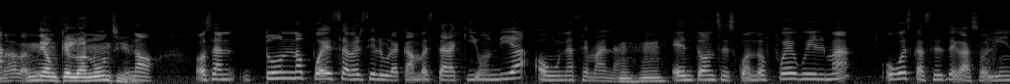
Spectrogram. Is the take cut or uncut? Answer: uncut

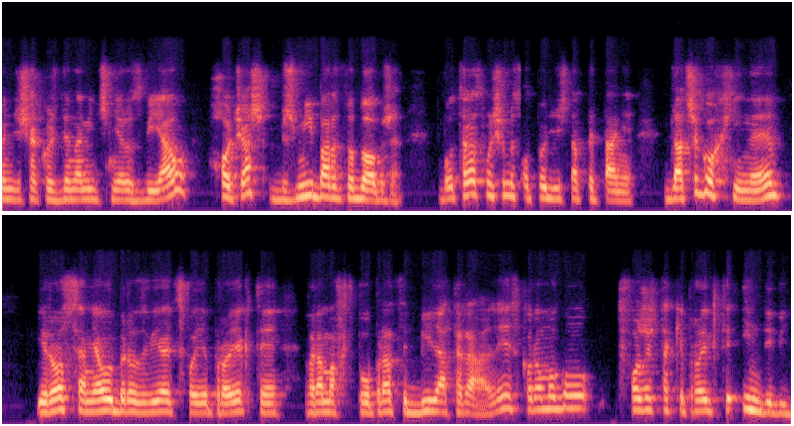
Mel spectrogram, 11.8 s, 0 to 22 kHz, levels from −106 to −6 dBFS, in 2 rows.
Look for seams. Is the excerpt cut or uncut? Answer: cut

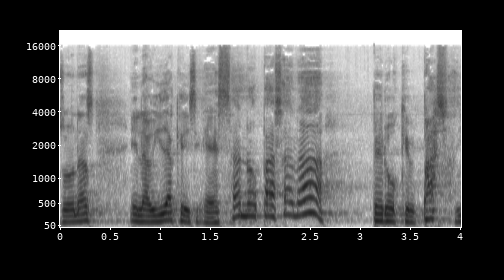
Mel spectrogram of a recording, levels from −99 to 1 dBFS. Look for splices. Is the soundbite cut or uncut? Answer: cut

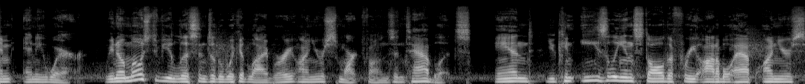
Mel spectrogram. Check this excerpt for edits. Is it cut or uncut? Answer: cut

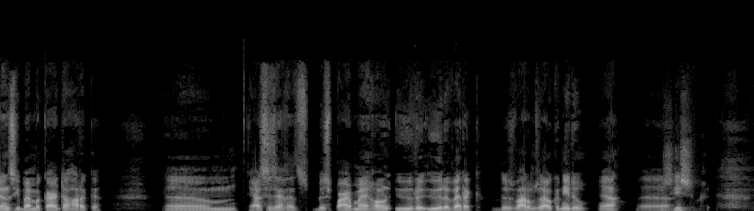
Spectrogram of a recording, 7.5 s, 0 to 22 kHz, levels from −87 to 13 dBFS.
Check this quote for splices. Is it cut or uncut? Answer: uncut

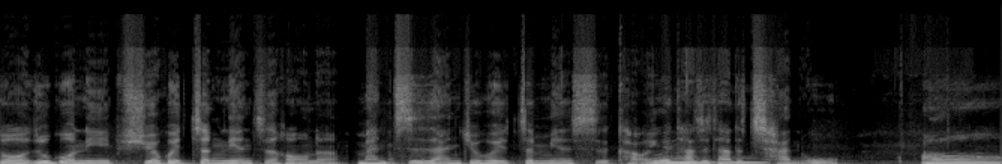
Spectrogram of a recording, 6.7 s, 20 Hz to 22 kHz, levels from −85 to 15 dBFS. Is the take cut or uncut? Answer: cut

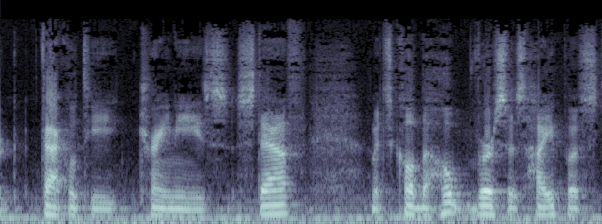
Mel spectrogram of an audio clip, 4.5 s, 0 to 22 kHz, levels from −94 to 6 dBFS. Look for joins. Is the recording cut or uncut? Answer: uncut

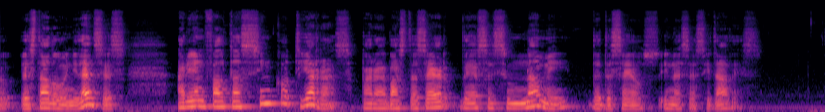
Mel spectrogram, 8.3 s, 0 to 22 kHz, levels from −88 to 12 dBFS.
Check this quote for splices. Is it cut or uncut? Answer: uncut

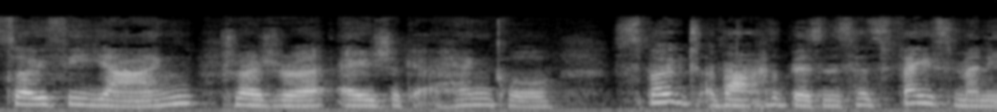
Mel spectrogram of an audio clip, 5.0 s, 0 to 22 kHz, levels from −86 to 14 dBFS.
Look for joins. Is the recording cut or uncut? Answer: cut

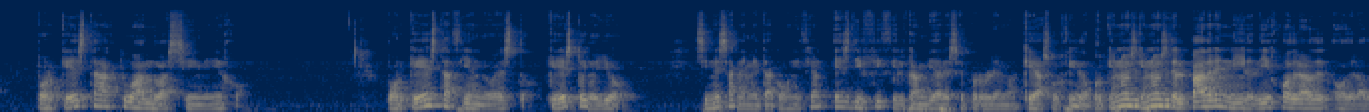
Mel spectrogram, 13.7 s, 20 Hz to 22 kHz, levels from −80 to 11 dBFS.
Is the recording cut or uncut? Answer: cut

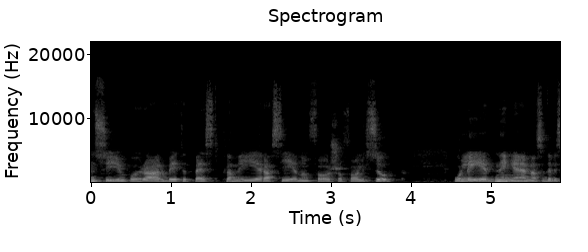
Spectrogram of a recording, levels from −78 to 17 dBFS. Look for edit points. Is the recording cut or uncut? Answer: uncut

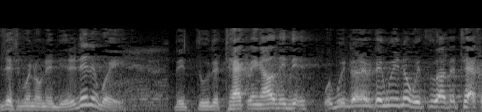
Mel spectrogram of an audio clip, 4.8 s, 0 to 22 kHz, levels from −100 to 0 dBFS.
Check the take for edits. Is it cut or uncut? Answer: cut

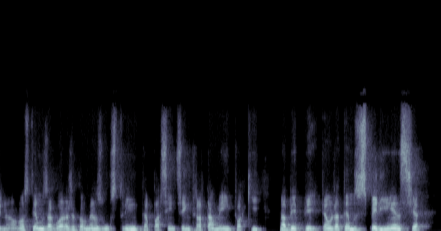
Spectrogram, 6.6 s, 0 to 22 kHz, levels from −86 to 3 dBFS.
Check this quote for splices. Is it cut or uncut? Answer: uncut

